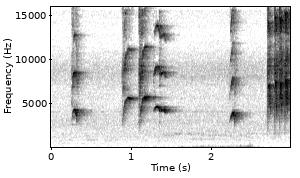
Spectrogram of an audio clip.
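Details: Cucak cungkok in full tembakan song style, a tutor recording for songbird training; sharp high chirps and downslurred notes in short bursts, ending in a harsh buzzy rattle, with faint low rumble behind.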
